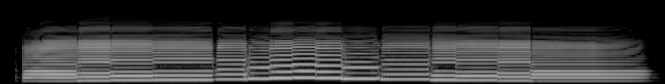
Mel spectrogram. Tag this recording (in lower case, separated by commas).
musical instrument, music, woodwind instrument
